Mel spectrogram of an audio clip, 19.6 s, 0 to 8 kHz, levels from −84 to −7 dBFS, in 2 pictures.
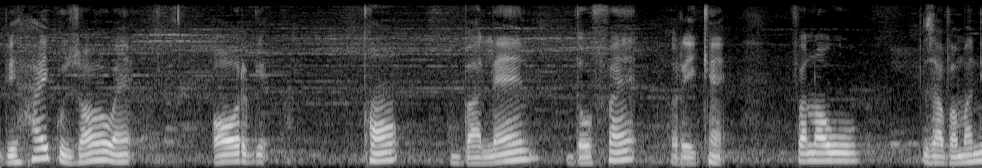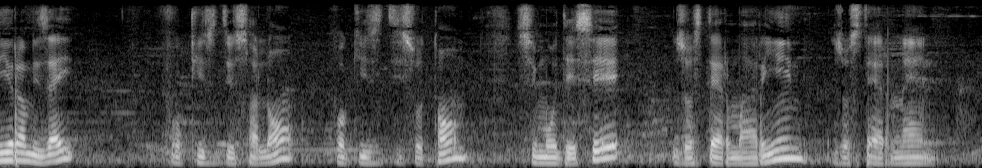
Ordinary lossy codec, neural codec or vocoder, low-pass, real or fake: AAC, 48 kbps; none; 7.2 kHz; real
